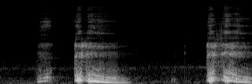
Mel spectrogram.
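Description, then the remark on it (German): Three loud throat-clearing bursts right into a new microphone: a short rasp, a longer rough hawk, a brief pause, then a final gravelly clearing. “Erstmal ordentlich reinröspern ins Mikrofon.”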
